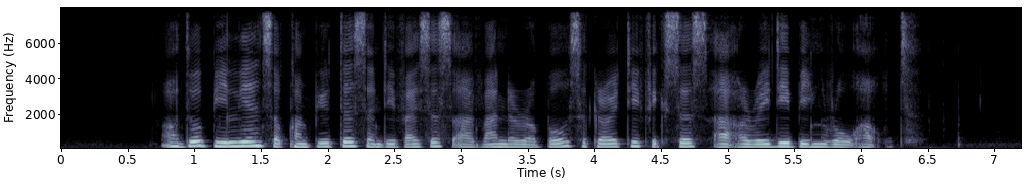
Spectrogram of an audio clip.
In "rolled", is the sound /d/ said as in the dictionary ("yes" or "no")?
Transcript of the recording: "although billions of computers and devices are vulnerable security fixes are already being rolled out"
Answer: no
